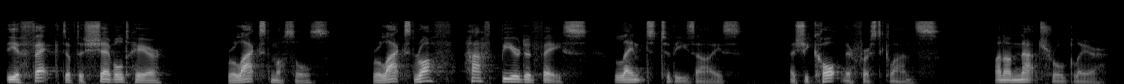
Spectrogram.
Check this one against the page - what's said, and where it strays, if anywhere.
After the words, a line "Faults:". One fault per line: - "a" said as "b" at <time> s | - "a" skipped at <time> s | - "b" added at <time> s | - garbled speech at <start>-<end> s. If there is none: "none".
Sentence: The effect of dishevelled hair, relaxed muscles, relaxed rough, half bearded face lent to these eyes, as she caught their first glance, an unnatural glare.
The effect of dishevelled hair, relaxed muscles, relaxed rough, half bearded face lent to these eyes, as she caught their first glance, an unnatural glare.
Faults:
none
